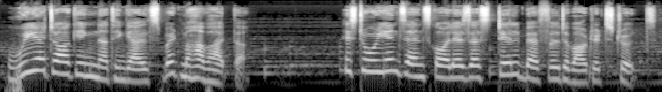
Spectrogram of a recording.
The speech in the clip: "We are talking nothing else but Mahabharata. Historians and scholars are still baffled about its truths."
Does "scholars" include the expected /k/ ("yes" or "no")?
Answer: yes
